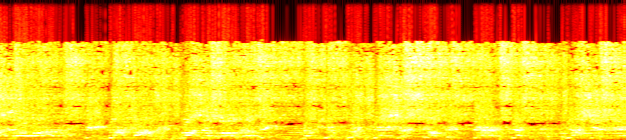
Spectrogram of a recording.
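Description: Punk band playing a song live at full volume in a garage: distorted electric guitar and drums pounding without a break, with a voice yelling over the music.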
